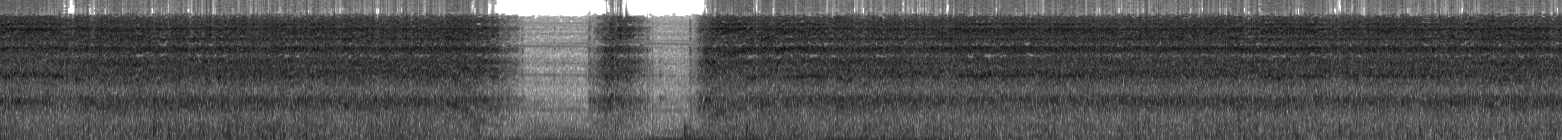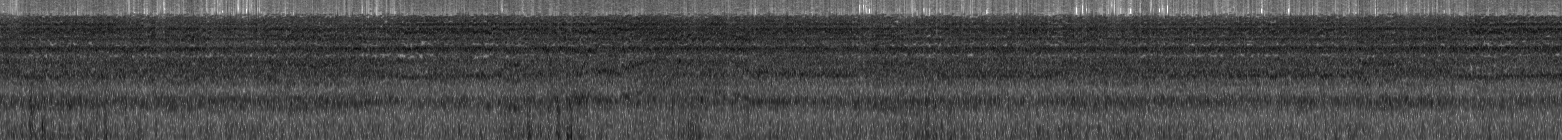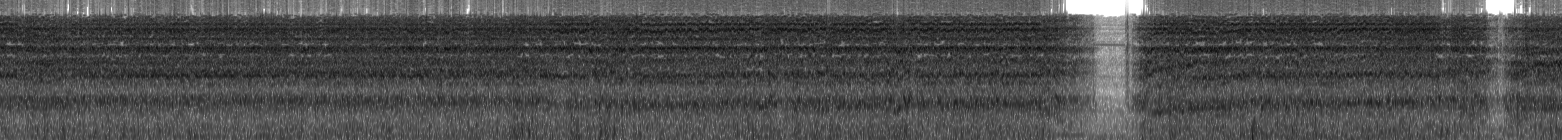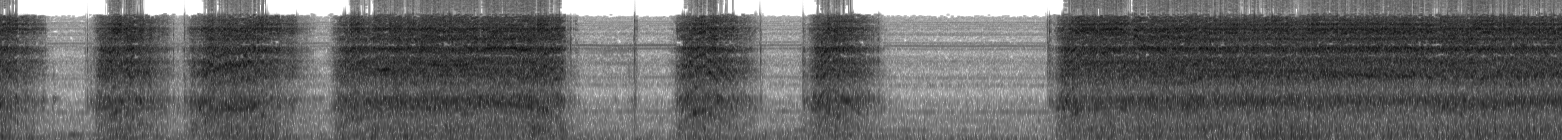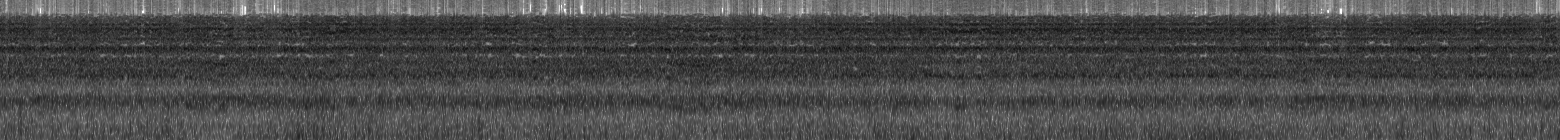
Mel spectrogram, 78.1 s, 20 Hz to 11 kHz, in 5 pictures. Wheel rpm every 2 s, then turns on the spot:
220, 230, 120, 50, 220, 230, 230, 230, 220, 220, 220, 290, 230, 230, 230, 230, 230, 230, 230, 210, 200, 90, 220, 100, 70, 130, 110, 30, 20, 200, 230, 230, 230, 230, 230, 230, 230, 230, 230.
none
